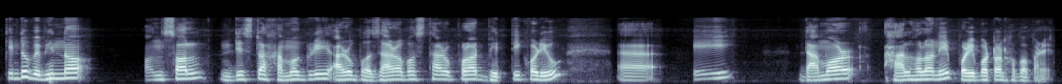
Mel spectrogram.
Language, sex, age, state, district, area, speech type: Assamese, male, 18-30, Assam, Dhemaji, rural, spontaneous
